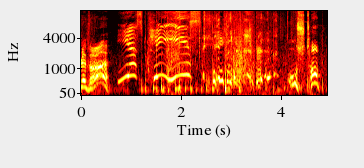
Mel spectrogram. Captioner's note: giggles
